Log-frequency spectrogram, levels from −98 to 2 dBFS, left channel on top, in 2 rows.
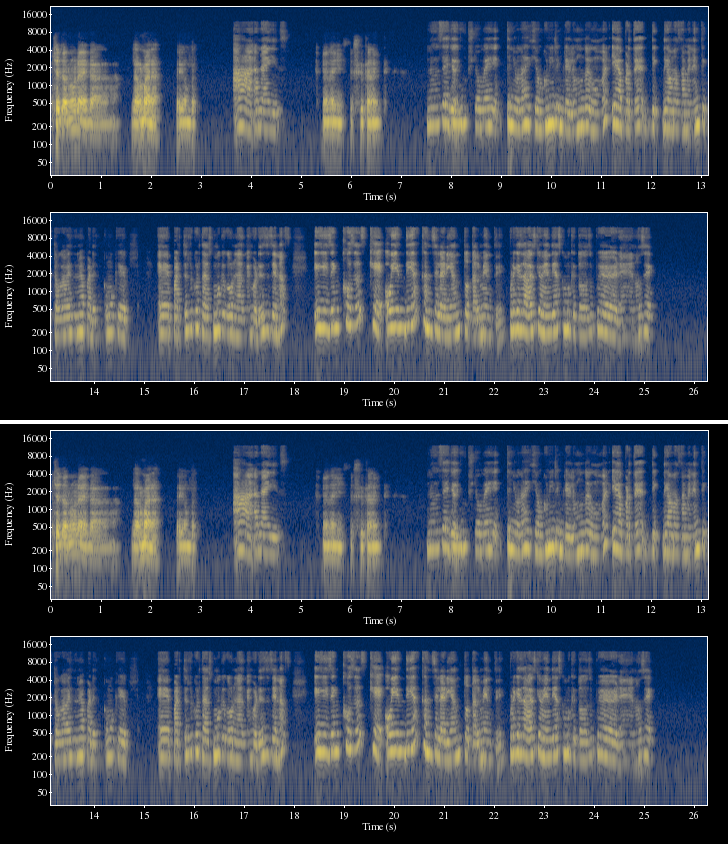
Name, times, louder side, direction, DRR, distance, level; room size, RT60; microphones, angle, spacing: voice 1, 0.0-1.3 1.6-2.1 2.5-2.9 5.4-6.6 8.0-8.3, left 2 dB, 65° left, 0.8 m, -22 dB
voice 2, 3.6-4.6 7.5-14.6 15.3-17.8 18.4-25.1, left 1 dB, 30° left, 3.0 m, -27 dB
5.7 x 2.6 x 3.2 m
head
